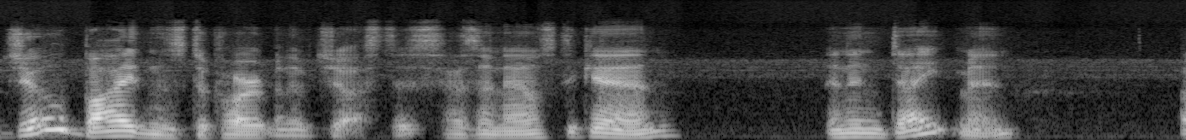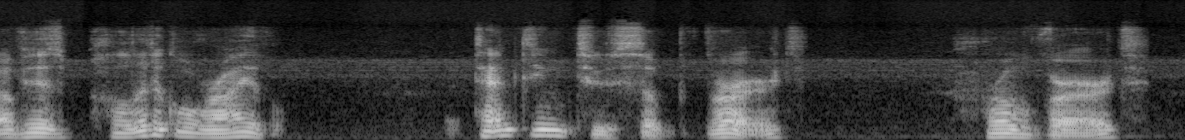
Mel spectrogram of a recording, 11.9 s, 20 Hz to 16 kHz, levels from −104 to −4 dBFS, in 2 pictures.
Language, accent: English, American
